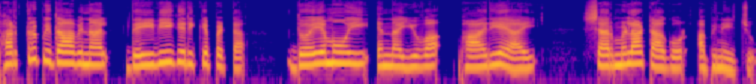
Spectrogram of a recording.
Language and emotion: Malayalam, neutral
